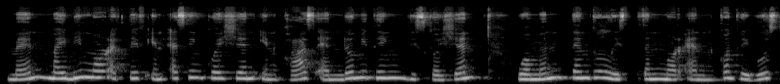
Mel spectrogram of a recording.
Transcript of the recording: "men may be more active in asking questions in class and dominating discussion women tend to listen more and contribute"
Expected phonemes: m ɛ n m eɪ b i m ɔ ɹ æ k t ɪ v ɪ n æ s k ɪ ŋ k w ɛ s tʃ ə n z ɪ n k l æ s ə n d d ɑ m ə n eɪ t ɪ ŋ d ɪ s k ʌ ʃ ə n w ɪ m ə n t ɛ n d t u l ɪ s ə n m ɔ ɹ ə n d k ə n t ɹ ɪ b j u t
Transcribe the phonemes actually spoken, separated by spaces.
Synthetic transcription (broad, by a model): m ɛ n m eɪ b i m ɔ ɹ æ k t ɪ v ɪ n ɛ s ɪ ŋ k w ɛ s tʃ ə n ɪ n k l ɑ s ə n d d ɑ m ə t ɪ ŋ d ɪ s k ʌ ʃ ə n w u m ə n t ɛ n t u l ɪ s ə n m ɔ ɹ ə n k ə n t ɹ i b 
